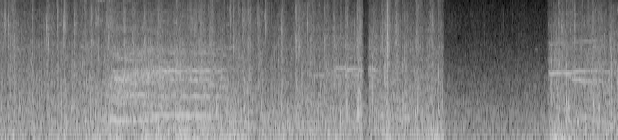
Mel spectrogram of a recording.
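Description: A horse-drawn cart rattles quickly over cobblestones.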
